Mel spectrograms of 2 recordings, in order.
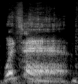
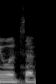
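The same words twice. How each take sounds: First: It is said loudly with exaggerated energy. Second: It is said in a calm, ordinary way. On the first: An over-the-top way to say the line. "it's so intense" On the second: A normal way to say the line. "he never says a line just regularly"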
